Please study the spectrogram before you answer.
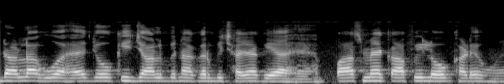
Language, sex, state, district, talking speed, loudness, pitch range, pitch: Hindi, male, Punjab, Fazilka, 180 wpm, -14 LUFS, 150-160 Hz, 155 Hz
